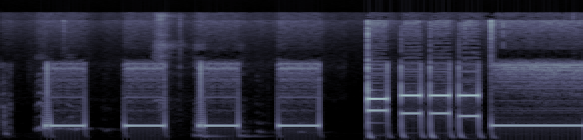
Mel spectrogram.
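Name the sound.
telephone number being dialed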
